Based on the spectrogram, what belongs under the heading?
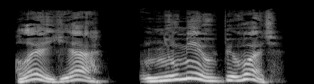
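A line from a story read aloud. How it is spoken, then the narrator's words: Suddenly plaintive voice. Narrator (Russian): Внезапно жалобным голосом сказал Юн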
